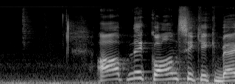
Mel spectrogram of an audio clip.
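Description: A man speaks calmly and clearly into a microphone, like a news presenter.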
